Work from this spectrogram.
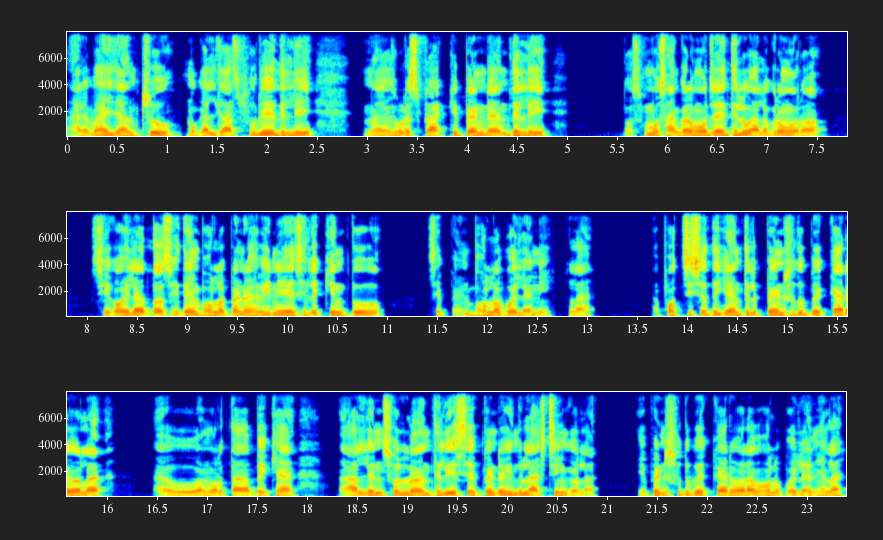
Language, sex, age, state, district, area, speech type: Odia, male, 30-45, Odisha, Kendujhar, urban, spontaneous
